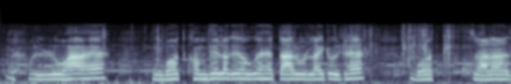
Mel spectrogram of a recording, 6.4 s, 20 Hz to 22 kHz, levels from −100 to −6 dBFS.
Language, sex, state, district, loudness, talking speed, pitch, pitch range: Hindi, male, Chhattisgarh, Balrampur, -22 LUFS, 130 wpm, 195 Hz, 190-205 Hz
